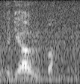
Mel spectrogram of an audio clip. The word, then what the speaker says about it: Vidya Rupa: spell that for Etc but it's how it sounds viya viya long a on the end means knowledge wisdom and then rup long u long a Rupa because it's feminine uh so all together viya Rupa and it means the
